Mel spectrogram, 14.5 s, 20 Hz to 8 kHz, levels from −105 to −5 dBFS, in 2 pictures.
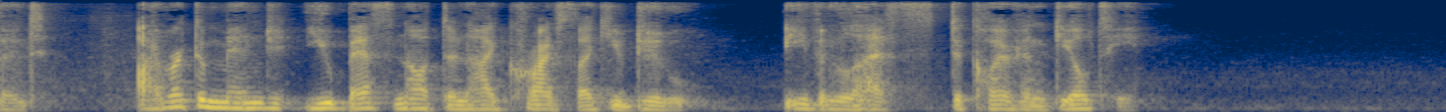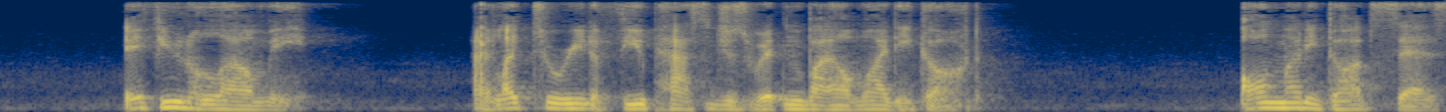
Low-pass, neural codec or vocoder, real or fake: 7.2 kHz; codec, 24 kHz, 0.9 kbps, WavTokenizer, medium speech release version 2; fake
